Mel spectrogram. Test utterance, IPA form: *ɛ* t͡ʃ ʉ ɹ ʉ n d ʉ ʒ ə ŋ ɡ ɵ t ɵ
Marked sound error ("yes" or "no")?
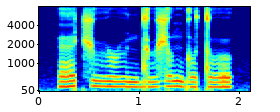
no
